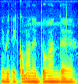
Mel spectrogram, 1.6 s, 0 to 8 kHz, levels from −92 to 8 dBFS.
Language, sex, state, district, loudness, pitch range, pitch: Chakma, female, Tripura, West Tripura, -15 LUFS, 95-100 Hz, 100 Hz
